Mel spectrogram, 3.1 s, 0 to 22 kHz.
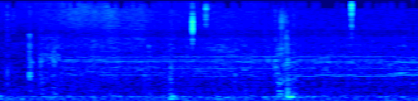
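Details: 2000 BMW 740i M-Sport, 4.4 L V8, 116,000 km: folding mirrors give quiet even electric motor whir for a couple of seconds ending in soft clicks; working normally.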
